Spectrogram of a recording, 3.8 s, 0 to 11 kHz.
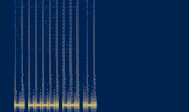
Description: Morse code, heard as a keyed tone, about 36 wpm, 700 Hz. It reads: N9GR
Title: USA Call Signs - 4 Characters - Repeated 3x - 35wpm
